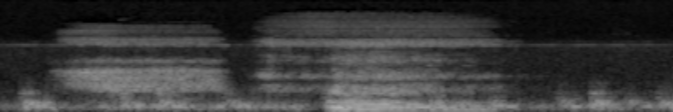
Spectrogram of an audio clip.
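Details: Man snoring in Haryana: loud, rasping snores on the in-breath with noisy out-breaths; ordinary snoring.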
